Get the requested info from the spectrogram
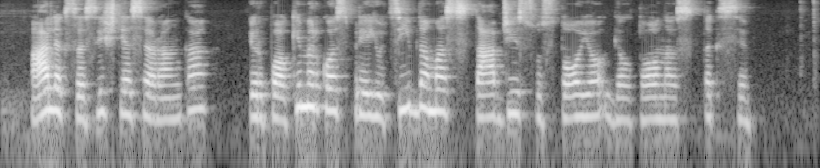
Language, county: Lithuanian, Telšiai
